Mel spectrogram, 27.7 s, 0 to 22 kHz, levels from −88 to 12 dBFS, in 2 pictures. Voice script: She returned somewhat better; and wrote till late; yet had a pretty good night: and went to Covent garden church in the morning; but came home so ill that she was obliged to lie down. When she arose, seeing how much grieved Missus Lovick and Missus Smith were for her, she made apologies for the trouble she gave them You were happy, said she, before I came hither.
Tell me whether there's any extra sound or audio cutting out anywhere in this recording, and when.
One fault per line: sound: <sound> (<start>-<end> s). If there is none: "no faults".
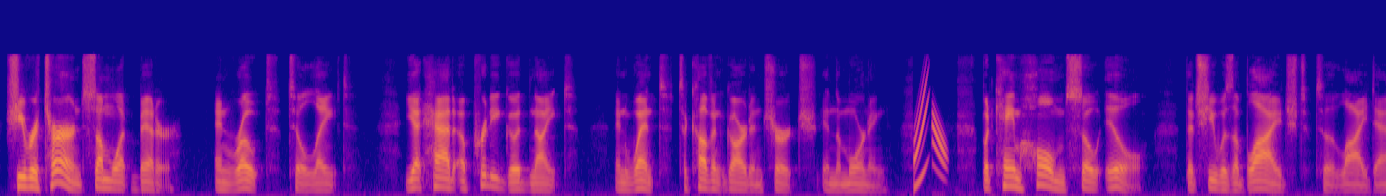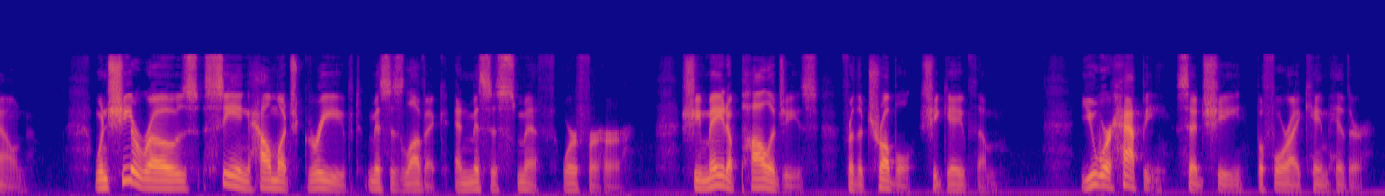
sound: chirp (9.1-9.5 s)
